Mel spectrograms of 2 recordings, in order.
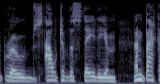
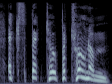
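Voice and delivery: higher-pitched roar of an incantation; roared spell; 7 semitones higher than usual. A narrator's reading. Harry casting at the Dementors, roared. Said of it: "whipped out his wand and roared".

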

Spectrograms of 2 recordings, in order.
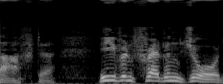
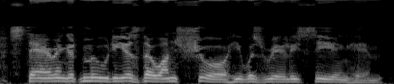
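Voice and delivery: usual speaking voice

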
